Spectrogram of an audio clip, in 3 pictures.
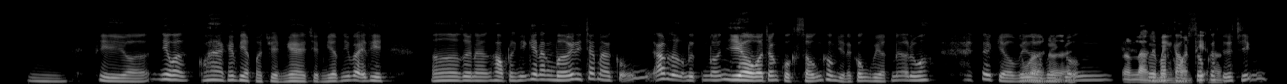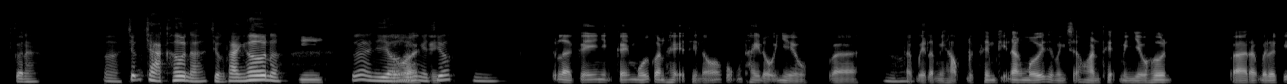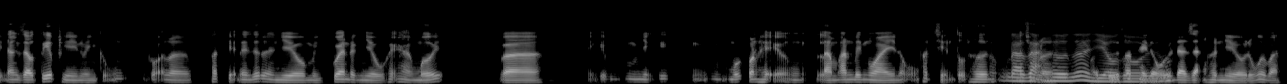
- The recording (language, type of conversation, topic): Vietnamese, podcast, Bạn nghĩ việc thay đổi nghề là dấu hiệu của thất bại hay là sự can đảm?
- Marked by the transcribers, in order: tapping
